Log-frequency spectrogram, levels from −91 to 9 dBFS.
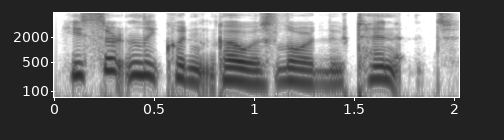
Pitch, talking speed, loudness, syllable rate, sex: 190 Hz, 205 wpm, -18 LUFS, 5.7 syllables/s, female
